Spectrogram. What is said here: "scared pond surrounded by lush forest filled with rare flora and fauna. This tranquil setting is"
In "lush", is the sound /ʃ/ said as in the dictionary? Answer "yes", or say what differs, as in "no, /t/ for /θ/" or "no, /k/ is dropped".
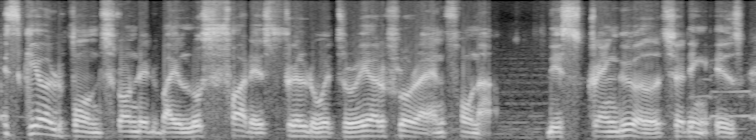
no, /s/ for /ʃ/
